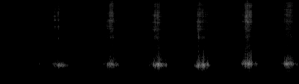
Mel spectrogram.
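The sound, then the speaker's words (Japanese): A finger brushing the backs of teeth makes six short, crisp rubbing strokes, evenly spaced about half a second apart in near silence. A tiny click comes just before the first stroke. “次は歯の裏側を磨いていこうか。辛かったら言っておくれよ。”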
